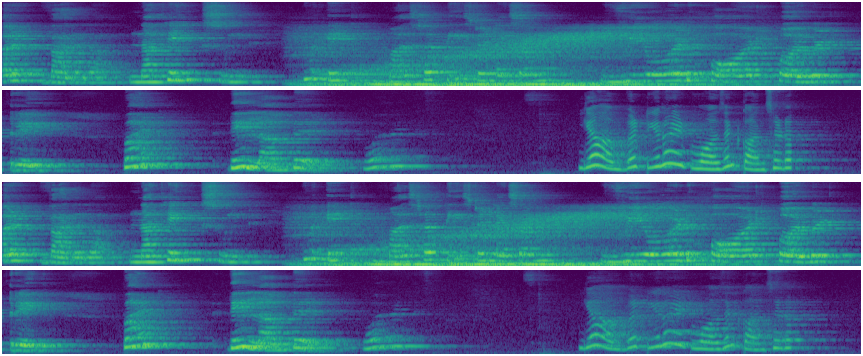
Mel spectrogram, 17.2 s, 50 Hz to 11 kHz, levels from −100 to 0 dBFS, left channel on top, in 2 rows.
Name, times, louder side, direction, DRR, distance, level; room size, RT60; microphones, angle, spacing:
voice 1, 0.0-2.4 3.0-5.5 6.0-8.4 8.7-9.0 9.8-10.1 10.8-11.8 12.2-12.7, right 1 dB, 70° right, -3 dB, 2.4 m, -29 dB
sound 1, 2.8-7.8, equal, 10° right, 1.8 m, -29 dB
voice 2, 14.4-16.5, left 5 dB, 45° left, 8 dB, 0.4 m, -31 dB
15.5 x 11.5 x 4.1 m, 1.1 s
head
